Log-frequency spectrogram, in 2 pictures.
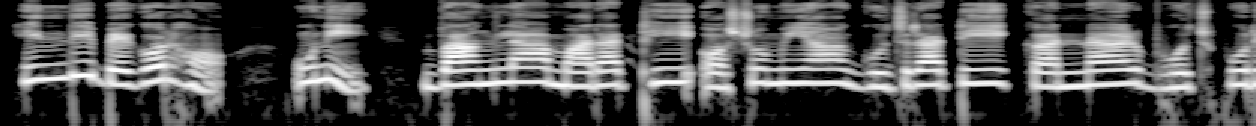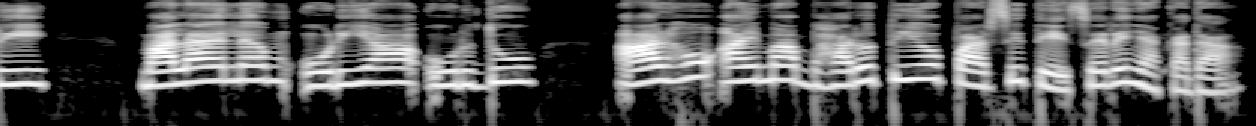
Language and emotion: Santali, neutral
